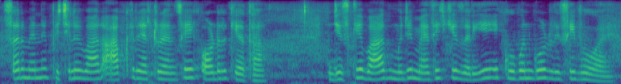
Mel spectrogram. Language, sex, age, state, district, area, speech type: Urdu, female, 18-30, Delhi, East Delhi, urban, spontaneous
